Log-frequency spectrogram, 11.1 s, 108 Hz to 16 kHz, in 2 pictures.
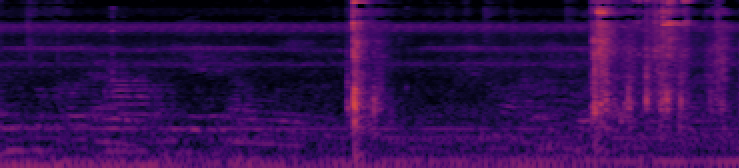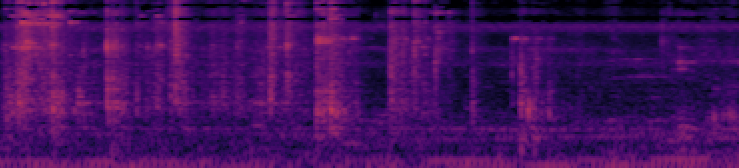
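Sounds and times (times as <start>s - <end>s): steady low hum: 0.0s - 11.0s
metallic clinks and knocks: 2.6s - 3.1s, 4.4s - 10.1s.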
